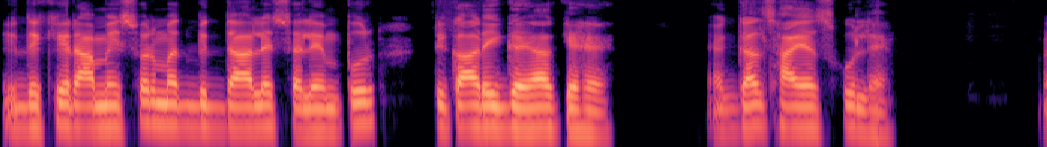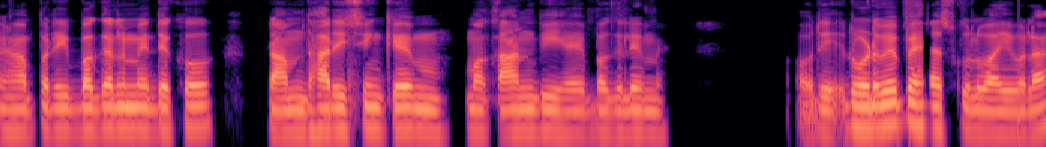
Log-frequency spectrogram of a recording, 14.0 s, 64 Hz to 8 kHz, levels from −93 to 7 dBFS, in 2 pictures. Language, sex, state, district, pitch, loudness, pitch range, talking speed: Magahi, male, Bihar, Gaya, 120 Hz, -17 LUFS, 110-125 Hz, 155 wpm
